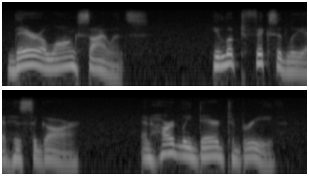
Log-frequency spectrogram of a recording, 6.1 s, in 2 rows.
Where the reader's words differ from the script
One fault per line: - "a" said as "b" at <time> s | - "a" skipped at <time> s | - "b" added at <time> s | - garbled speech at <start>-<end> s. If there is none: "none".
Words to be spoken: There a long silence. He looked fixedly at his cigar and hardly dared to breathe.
none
